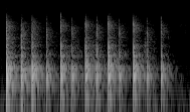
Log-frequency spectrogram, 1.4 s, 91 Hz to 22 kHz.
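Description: The underside of a 7-ply wooden skateboard deck is tapped in a quick, even run of about fourteen dry, hollow knocks with a woody tone around 535 Hz and almost no ring. It sounds like good-quality, real hard wood.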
